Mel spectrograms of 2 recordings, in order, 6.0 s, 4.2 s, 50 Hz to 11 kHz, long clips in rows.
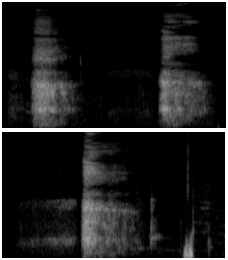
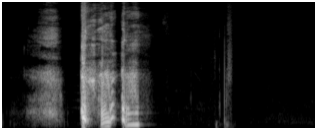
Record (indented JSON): {
  "exhalation_length": "6.0 s",
  "exhalation_amplitude": 9199,
  "exhalation_signal_mean_std_ratio": 0.37,
  "cough_length": "4.2 s",
  "cough_amplitude": 32768,
  "cough_signal_mean_std_ratio": 0.28,
  "survey_phase": "beta (2021-08-13 to 2022-03-07)",
  "age": "18-44",
  "gender": "Male",
  "wearing_mask": "No",
  "symptom_cough_any": true,
  "symptom_shortness_of_breath": true,
  "symptom_sore_throat": true,
  "symptom_fatigue": true,
  "symptom_headache": true,
  "symptom_onset": "3 days",
  "smoker_status": "Never smoked",
  "respiratory_condition_asthma": false,
  "respiratory_condition_other": false,
  "recruitment_source": "Test and Trace",
  "submission_delay": "1 day",
  "covid_test_result": "Positive",
  "covid_test_method": "RT-qPCR",
  "covid_ct_value": 21.6,
  "covid_ct_gene": "ORF1ab gene"
}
